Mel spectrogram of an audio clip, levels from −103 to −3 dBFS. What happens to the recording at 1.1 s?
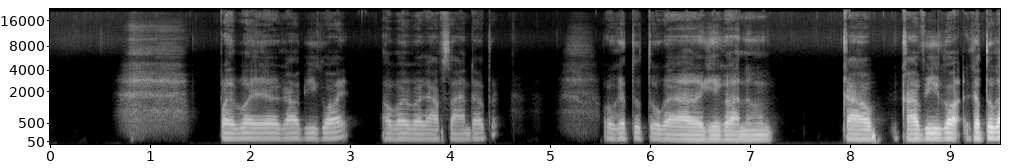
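Nothing goes wrong at 1.1 s: the speech there is intact, with the level holding steady and no fault to be heard.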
